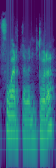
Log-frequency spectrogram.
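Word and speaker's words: Fuerteventura: How do you say Fuerta Ventura? Fuerta Ventura. Good pronunciation though.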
